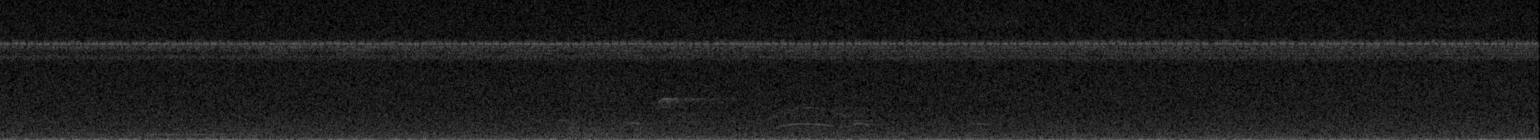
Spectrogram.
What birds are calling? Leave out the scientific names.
Great Kiskadee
